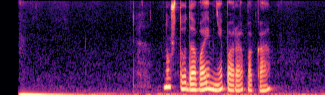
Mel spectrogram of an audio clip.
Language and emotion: Russian, neutral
